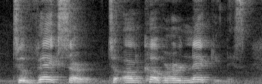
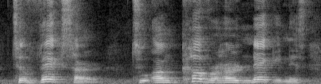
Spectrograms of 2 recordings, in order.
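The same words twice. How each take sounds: Both takes have the same delivery.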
